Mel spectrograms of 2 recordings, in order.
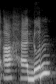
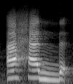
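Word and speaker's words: أحد: ada kata seperti ini, ahadun. Ketika berhenti kan dunnya jadi wakaf, jadi mati ya, jadi sukun. Maka kita bacanya jadi qalqalah kubro. Ahad, ahad, gitu ya, mantul. Yang salah misal ahad, nggak mantul ya.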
